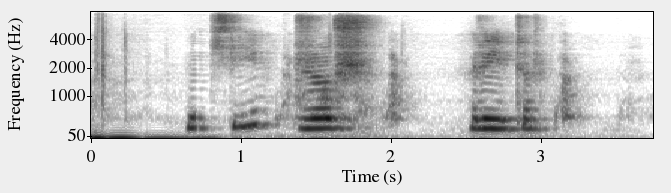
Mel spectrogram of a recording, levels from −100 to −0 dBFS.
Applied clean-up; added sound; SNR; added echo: neural mask model DeepFilterNet 3.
